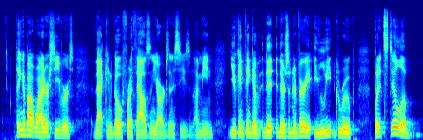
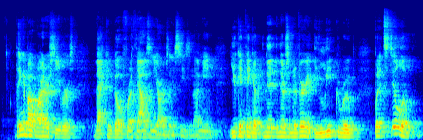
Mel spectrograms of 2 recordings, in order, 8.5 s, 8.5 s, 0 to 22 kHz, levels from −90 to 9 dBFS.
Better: first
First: none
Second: room echo; slight; dies away in 0.7 s // off-mic speech; far

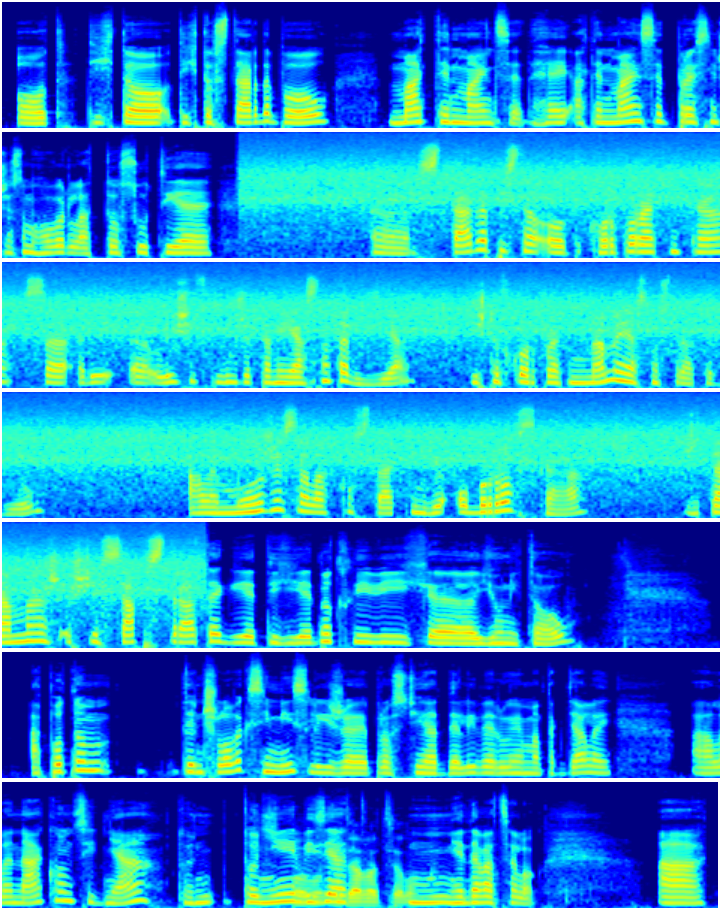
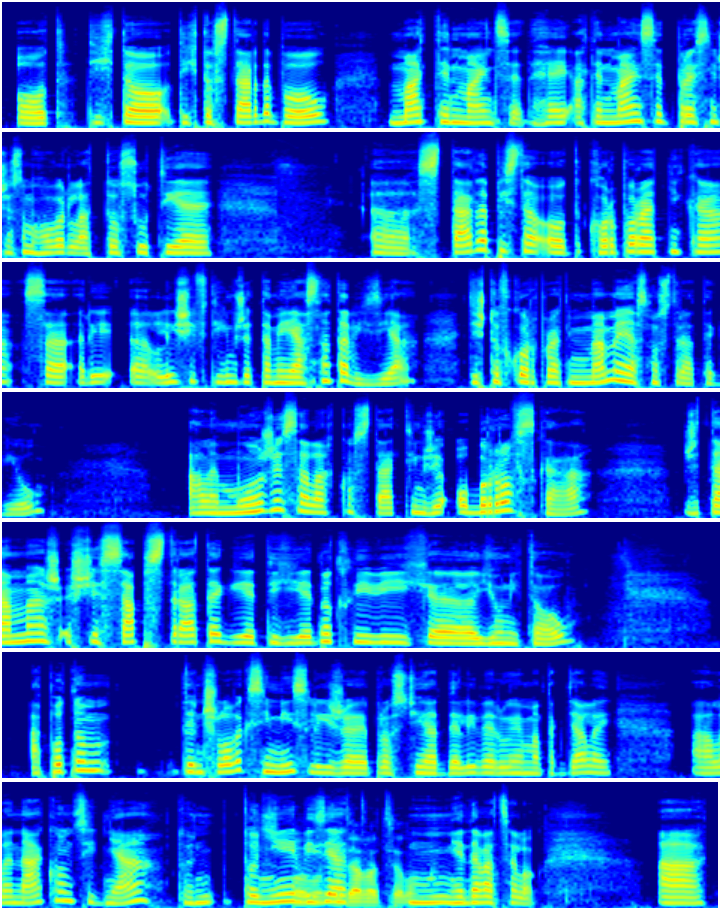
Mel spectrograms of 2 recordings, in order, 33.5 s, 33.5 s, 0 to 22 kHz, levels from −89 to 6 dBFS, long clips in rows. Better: second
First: hiss; loud; from 6.5 to 21 s; 3 dB below the speech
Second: none

